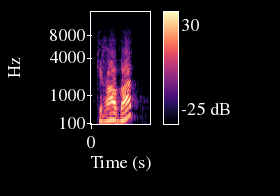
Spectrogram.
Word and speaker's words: cravate: هناك أماكن، مثلا أماكن في كندا يقولون كرافات ينطقون في اف هنا. إذن oui je cherche une cravate. Oui je cherche une cravate pour mon mari. cravate هو النطق الصحيح.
